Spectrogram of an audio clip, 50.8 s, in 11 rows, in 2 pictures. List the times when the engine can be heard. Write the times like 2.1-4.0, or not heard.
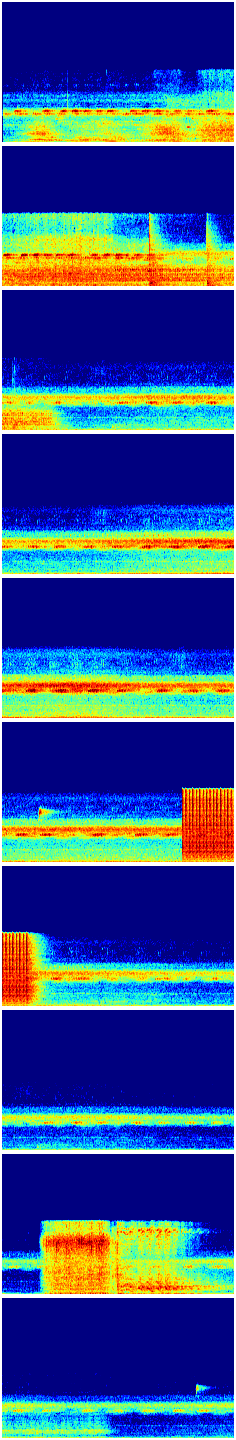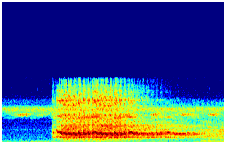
0.0-10.4, 37.9-44.0, 47.4-50.8.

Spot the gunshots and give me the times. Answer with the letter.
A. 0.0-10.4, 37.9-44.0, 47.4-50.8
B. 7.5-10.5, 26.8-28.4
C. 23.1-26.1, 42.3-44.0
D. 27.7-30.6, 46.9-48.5
B.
